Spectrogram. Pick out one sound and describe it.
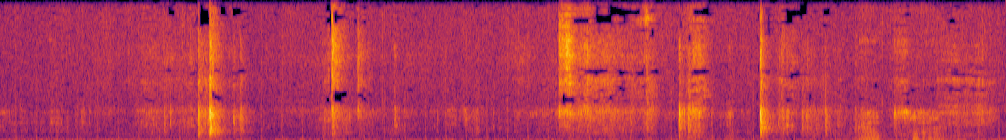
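Small objects click and rattle on a table.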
